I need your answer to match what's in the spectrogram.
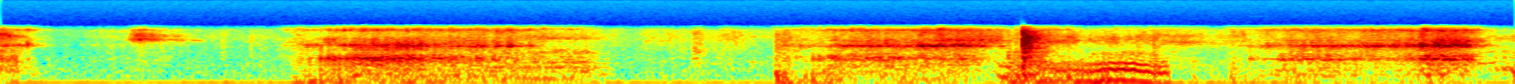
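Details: Snoring: loud, rasping snores roughly every three seconds, with a sharp snort in the middle.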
